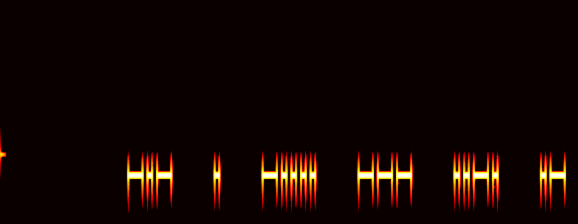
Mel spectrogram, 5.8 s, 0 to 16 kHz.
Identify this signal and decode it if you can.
Morse code, heard as a keyed tone, about 25 wpm, spaced as for 14 wpm, 700 Hz. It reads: KE6OFA
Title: USA Call Signs - 6 Characters - 3x Character Spacing - 25wpm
